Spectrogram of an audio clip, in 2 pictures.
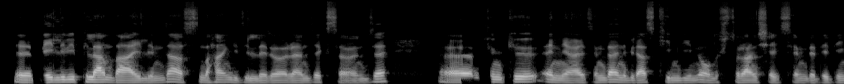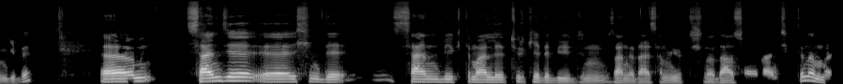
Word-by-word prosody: eee, 105 -1 +3
belli 110 +1 +1
bir 115 0 -1
plan 110 -3 +3
dahilinde 95 +2 0
aslında 105 -5 -2
hangi 105 -3 -3
dilleri 95 -1 -4
öğrenecekse 95 +1 -3
önce. 85 +11 -3 0.5
Eee, 105 - +1 0.2
çünkü 125 +2 -1
en 105 -3 -1
nihayetinde, 95 +3 -2
hani 105 -3 0
biraz 100 +1 -1
kimliğini 95 +1 -6
oluşturan 95 0 -2
şey 90 -2 -6
senin 90 +2 -9
de 90 -2 -5
dediğin 95 +1 -6
gibi. 90 -1 -6 0.7
Emm, 140 +4 +7 0.3
sence, 160 +5 +6 0.3
eee, 130 0 +5
şimdi, 125 - -2 0.4
sen 125 -5 +1
büyük 120 -1 -2
ihtimalle 110 -1 +1
Türkiye'de 105 -3 -5
büyüdün, 90 -1 -7
zannedersem, 90 -1 -4
yurt 90 +1 -8
dışına 95 -2 -8
daha 95 -1 0
sonradan 100 0 -6
çıktın - - -5
ama, - - +1
100 Hz, 140 wpm, -24 LUFS, 95-115 Hz, 0.7 s, Emm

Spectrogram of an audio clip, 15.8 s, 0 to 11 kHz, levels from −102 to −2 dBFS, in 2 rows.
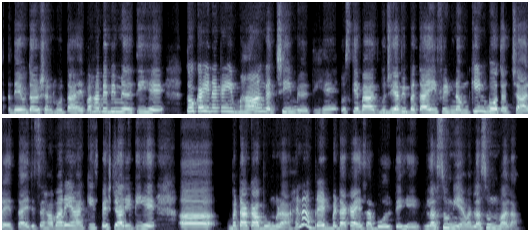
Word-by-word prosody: देव 250 +2 +2
दर्शन 245 +1 -2
होता 230 -1 -4
है 230 -1 -2
वहाँ 310 +5 +1
पे 310 - +2
भी 310 +2 0
मिलती 275 -2 -2
है 250 -3 +1 0.4
तो 350 +1 +2
कहीं 350 0 +5
न 340 - 0
कहीं 345 -1 -1
भांग 290 +5 +3
अच्छी 280 +1 -2
मिलती 220 0 -8
है। 275 +1 -5 0.2
उसके 270 +2 -4
बाद 275 -1 +6
गुझिया 255 +2 +3
भी 290 +2 -3
बताई, 260 0 +3
फिर 275 -1 -5
नमकीन 250 +9 -1
बहुत 290 -3 +4
अच्छा 220 0 0
रहता 190 -1 -3
है, 195 +1 -1
जैसे 235 +2 -8
हमारे 270 +2 +1
यहाँ 260 -1 0
की 265 0 -6
स्पेशिएलिटी 255 -1 0
है 250 - +3 0.4
अ, 240 -1 +4 0.2
बटाका 270 +1 +5
भुंगड़ा 225 -3 -2
है 300 - -5
ना? 310 - +2
ब्रेड 260 -2 +1
बटाका 245 +2 +2
ऐसा 230 +2 -1
बोलते 205 0 -3
हैं, 195 -3 -7 0.2
लहसुनिया 260 -7 -1
लहसुन 255 +6 -2
वाला। 190 -4 -3
260 Hz, 180 wpm, -25 LUFS, 235-275 Hz, 0.4 s, बाद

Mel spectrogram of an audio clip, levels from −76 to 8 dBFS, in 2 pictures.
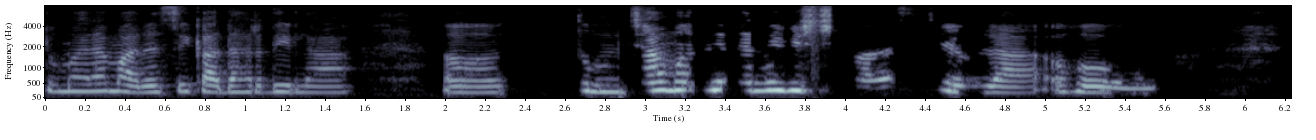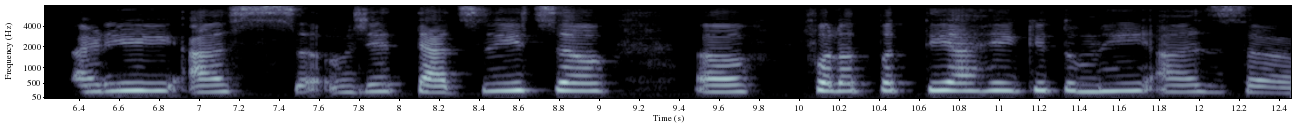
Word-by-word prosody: तुम्हाला 230 -1 -4
मानसिक 225 0 -2
आधार 210 0 -1
दिला. 200 -3 -7 0.5
अ, - - -5 0.6
तुमच्यामध्ये 255 +5 +2
त्यांनी 255 +1 +5
विश्वास 260 +2 +1
ठेवला. 205 -5 -2 0.3
हो 200 -3 0 1.1
आणि 250 +3 +1
आज 215 +2 0 0.4
म्हणजे 205 +5 -6
त्याचीच 245 +6 +2
अ, 250 -1 +4 0.6
अ, 215 0 +4 0.4
फलोत्पत्ती 250 +1 +2
आहे 255 0 +1
की 265 - +1
तुम्ही 245 +1 0 0.2
आज 215 -1 -2
अ, 190 -3 -5
235 Hz, 105 wpm, -22 LUFS, 210-255 Hz, 1.1 s, त्यांनी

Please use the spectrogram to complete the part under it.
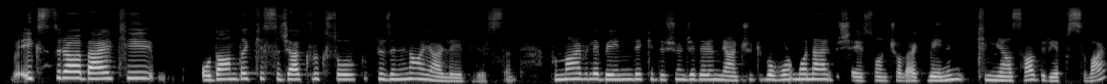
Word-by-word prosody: ekstra 300 - +3
belki 280 +2 +3 0.5
odandaki 245 +5 +2
sıcaklık, 240 +1 0
soğukluk 230 +3 -2
düzenini 240 +1 +1
ayarlayabilirsin. 165 - -3 0.4
Bunlar 245 +3 +2
bile 245 -2 0
beynindeki 230 +1 0
düşüncelerin 220 0 -1
Yani, 195 -2 -1 0.2
bu 220 -1 +1
hormonal 235 -1 +1
bir 185 - -22
şey 180 -2 -4
sonuç 175 +1 -8
olarak 175 0 -3
beynin 205 +6 0
kimyasal 195 +1 -1
bir 200 - -5
yapısı 170 -2 -6
var. 175 - -2
230 Hz, 125 wpm, -22 LUFS, 195-250 Hz, 0.5 s, ekstra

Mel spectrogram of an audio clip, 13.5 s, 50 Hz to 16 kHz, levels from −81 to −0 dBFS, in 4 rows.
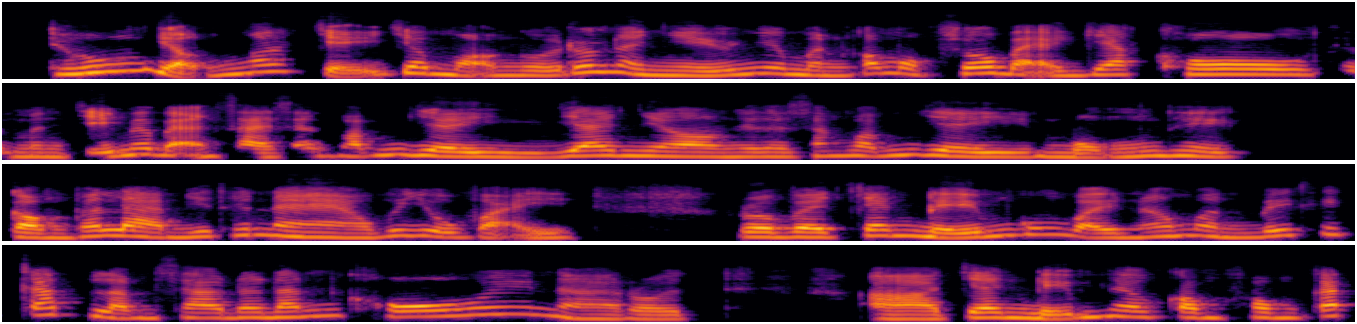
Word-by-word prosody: hướng 305 +10 +2
dẫn 205 - +3
á, 310 - -1
chỉ - - -1
cho 270 - +3
mọi 230 - 0
người 180 -1 -2
rất 290 - +3
là - - 0
nhiều, 185 -5 -1
giống - - -2
như 250 -1 -2
mình 190 -5 -2
có - - +1
một 245 -3 -3
số 255 +1 +4
bạn 180 - 0
da 215 - +1
khô 220 -1 +3
thì 180 - -11
mình 170 -1 -5
chỉ 165 - +1
mấy 255 - -1
bạn - - +2
xài 165 - +1
sản 175 +1 -7
phẩm 180 - -2
gì, 180 -6 +2
da 205 +1 +4
nhờn 185 -5 +1
thì 170 - -3
xài 170 - -4
sản 195 +3 -6
phẩm 210 +3 -3
gì, 170 -7 +1
mụn 165 +3 -2
thì 185 -5 -2 0.3
cần 175 - +5
phải 225 - +2
làm 185 -6 +3
như 205 - -3
thế 265 - -7
nào, 195 -9 +1
ví 240 - -5
dụ 225 - -1
vậy. 175 -1 -3 0.4
Rồi 195 -1 +5
về 190 -1 +6
trang 245 -1 +1
điểm 195 +5 +2
cũng 290 0 -5
vậy 170 - +1
nữa, 200 +5 -3
mình 225 -6 -3
biết 230 - -1
cái 290 - -9
cách 315 +1 0
làm 190 -7 -1
sao 200 0 -1
để 215 - 0
đánh 230 +5 -1
khối 290 +8 +2
nè, 165 -9 -3
rồi, 155 -1 -3 0.4
ờ, 160 0 +3
trang 210 +1 +3
điểm 170 +5 0
theo 240 -2 0
công 210 -2 +1
phong 205 -2 -2
cách 270 +4 +3
205 Hz, 315 wpm, -23 LUFS, 180-240 Hz, 0.4 s, về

